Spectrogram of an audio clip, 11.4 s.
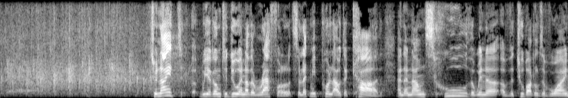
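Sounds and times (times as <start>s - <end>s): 
crowd clapping: 0.0s - 4.5s
speech: 3.0s - 11.3s.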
